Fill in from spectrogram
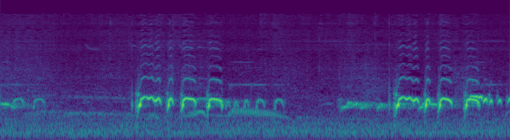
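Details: Zebra dove, local type, singing loudly; two phrases, each opening with a soft hoot and breaking into a rapid, stuttering series of bright coo notes.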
